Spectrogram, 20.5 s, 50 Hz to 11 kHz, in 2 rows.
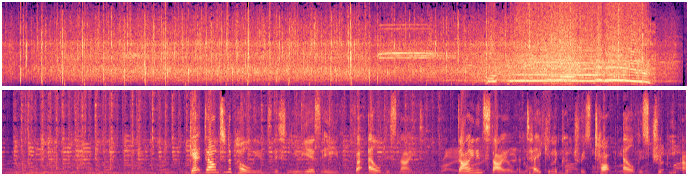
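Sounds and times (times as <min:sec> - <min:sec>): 
large stadium crowd applauding in tribute: 0:00.0 - 0:10.2
stadium crowd cheering and shouting: 0:05.2 - 0:10.2
speech: 0:13.1 - 0:20.5.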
